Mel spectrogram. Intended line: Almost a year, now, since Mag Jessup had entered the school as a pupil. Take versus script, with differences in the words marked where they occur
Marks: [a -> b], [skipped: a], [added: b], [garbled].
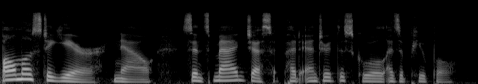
Almost a year, now, since Mag Jessup had entered the school as a pupil.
